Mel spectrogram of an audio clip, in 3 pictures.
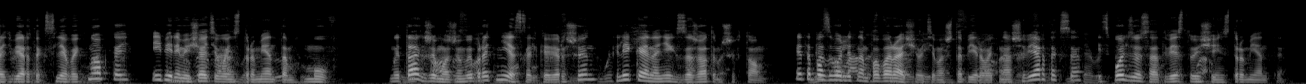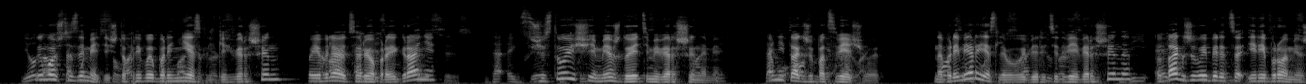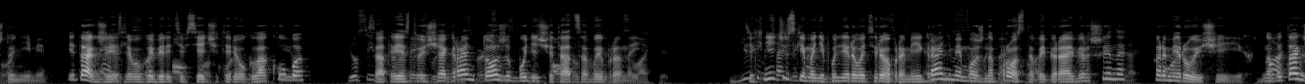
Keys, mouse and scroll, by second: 1.1 click, 3.2 g, 6.5 shift+click, 9.0 r, 10.5 s, 14.4 shift+click, 15.4 shift+click, 16.6 shift+click, 19.0 s, 20.0 r, 24.2 click, 25.0 shift+click, 26.7 r, 28.7 shift+click, 29.5 shift+click, 32.1 s, 35.7 shift+click, 36.2 shift+click, 37.2 g.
